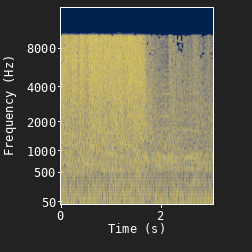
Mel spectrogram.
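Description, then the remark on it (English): A loud, dense battle din of cannon fire, rapid gunfire and booming blasts in the battle for Fort Washington, from the film Mountain Man 7: Blackfoot Messiah, continuous. The crackling high end thins out partway through while heavy low rumbles keep pounding. “Get my cannon moving! Fire! Shoot them all!”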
